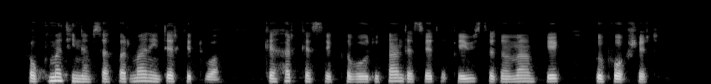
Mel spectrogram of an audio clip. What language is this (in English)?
Central Kurdish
